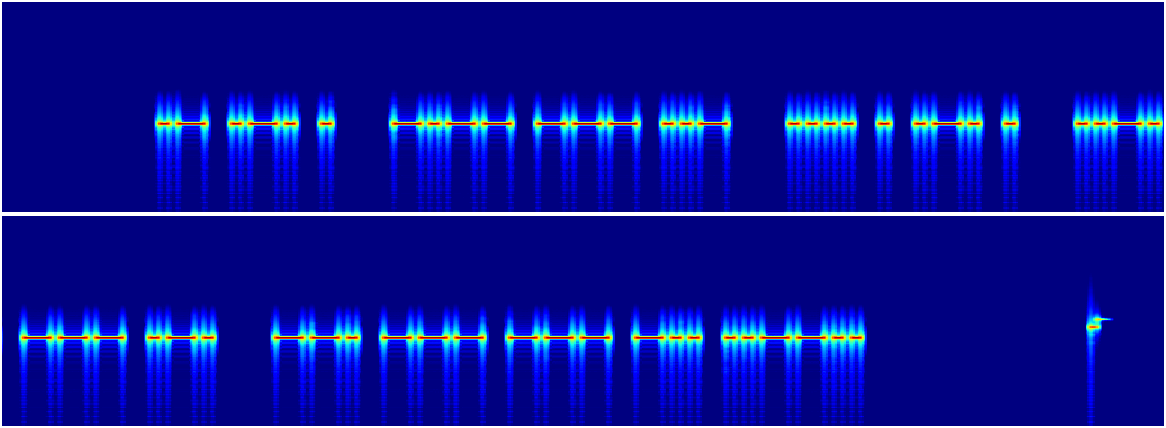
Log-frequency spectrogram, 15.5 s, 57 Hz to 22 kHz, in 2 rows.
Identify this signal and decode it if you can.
Morse code, heard as a keyed tone, about 20 wpm, 700 Hz. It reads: ARE YOU HERE FOR GOOD?
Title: Sentences from Top 200 Words 20wpm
